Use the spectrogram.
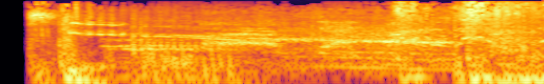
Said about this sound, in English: So what has just happened is the driver has slid out and he has crashed the car into a loader of some sort with like a forklift. And the tines were up and one has gone through him and it has killed the driver.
